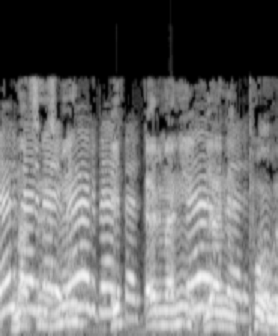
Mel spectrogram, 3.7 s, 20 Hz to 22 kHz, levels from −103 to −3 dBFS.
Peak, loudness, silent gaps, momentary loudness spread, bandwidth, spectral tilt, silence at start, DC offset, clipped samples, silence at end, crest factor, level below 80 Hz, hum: 0 dBFS; -11 LUFS; none; 5 LU; 8.8 kHz; -4.5 dB/octave; 0 s; under 0.1%; under 0.1%; 0 s; 12 dB; -48 dBFS; none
